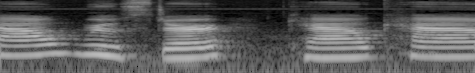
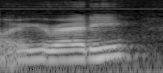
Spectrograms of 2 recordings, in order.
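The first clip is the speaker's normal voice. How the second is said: ordinary talk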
